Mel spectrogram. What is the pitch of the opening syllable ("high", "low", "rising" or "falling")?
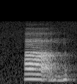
low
